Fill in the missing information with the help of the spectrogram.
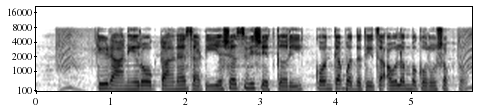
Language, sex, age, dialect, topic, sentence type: Marathi, female, 31-35, Standard Marathi, agriculture, question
